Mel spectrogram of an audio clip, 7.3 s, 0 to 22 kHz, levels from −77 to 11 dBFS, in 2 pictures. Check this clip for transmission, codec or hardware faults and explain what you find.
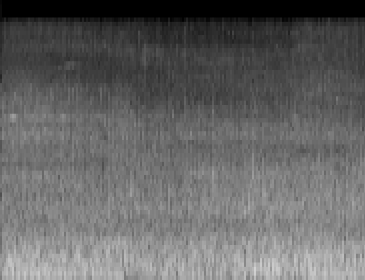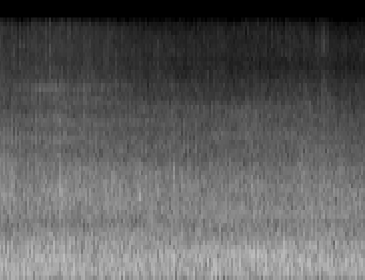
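No transmission, codec or hardware faults are audible.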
